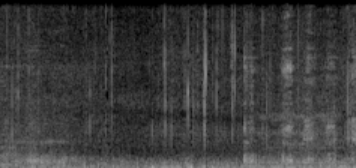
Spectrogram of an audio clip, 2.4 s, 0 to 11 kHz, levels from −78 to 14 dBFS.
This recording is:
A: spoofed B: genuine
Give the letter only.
B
